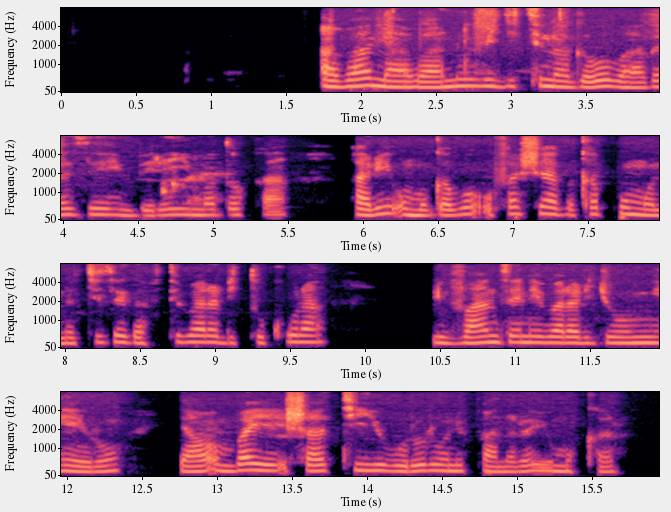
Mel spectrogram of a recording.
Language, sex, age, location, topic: Kinyarwanda, female, 25-35, Kigali, finance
